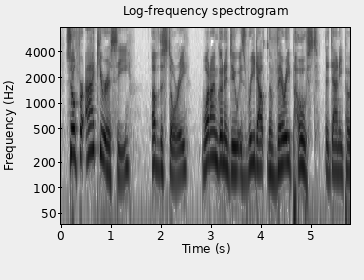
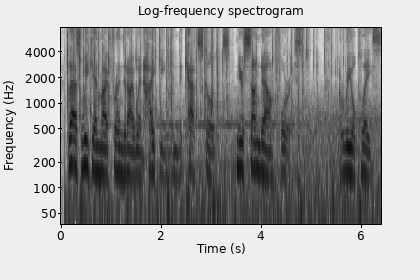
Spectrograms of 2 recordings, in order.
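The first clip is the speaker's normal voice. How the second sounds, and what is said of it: Put-on man's voice. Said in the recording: “I'll just do a man's voice.”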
